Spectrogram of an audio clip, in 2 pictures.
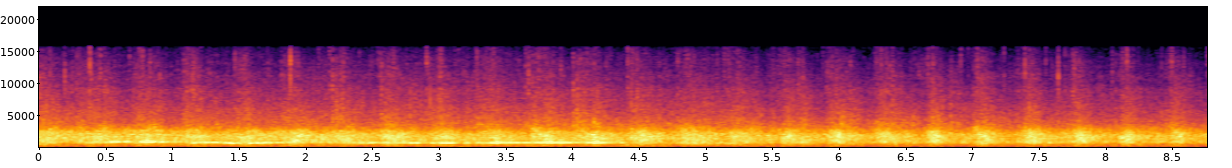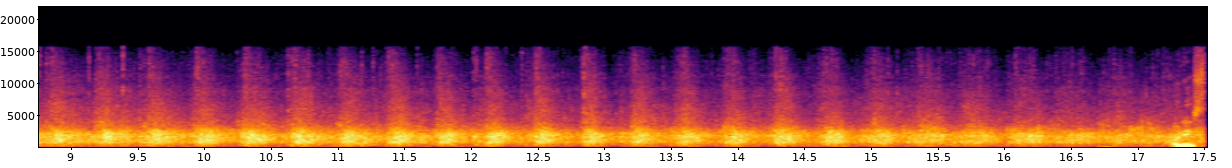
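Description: Large audience applauding, the scattered clapping turning about six seconds in into rhythmic clapping in unison at about three claps a second.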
